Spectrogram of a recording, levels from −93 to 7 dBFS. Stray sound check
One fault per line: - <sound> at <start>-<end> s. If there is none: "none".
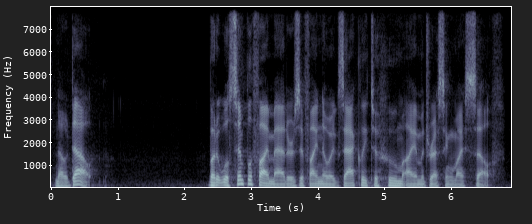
none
